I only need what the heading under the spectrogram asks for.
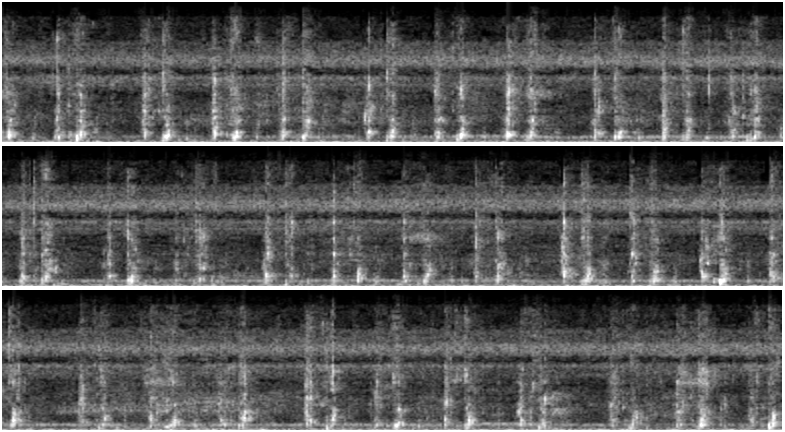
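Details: Village dog chewing rice, steady moist clicks and smacks about three each second, irregular in timing, against a quiet constant background hiss.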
